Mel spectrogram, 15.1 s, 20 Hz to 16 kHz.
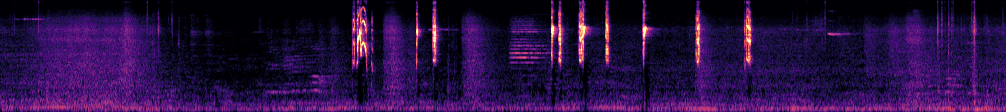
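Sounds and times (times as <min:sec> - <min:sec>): lovebird high chirps: 0:05.3 - 0:05.6, 0:08.3 - 0:08.9.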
